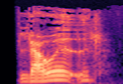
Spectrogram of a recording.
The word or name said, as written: lavadel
